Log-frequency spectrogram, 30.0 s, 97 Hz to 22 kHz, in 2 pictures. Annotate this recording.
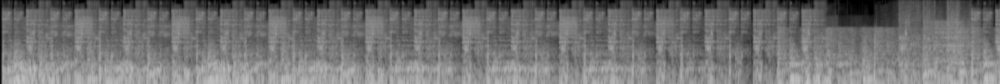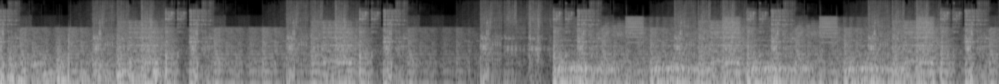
Music > Multiple instruments
Short Track #3462 (Industraumatic)
Cyberpunk, Horror, Ambient, Noise, Industrial, Underground, Sci-fi, Soundtrack, Games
